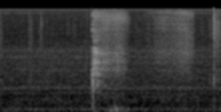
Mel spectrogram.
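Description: A man's sharp exhale with a short low grunt about a second in, from the strain of doing push-ups, over quiet room tone.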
